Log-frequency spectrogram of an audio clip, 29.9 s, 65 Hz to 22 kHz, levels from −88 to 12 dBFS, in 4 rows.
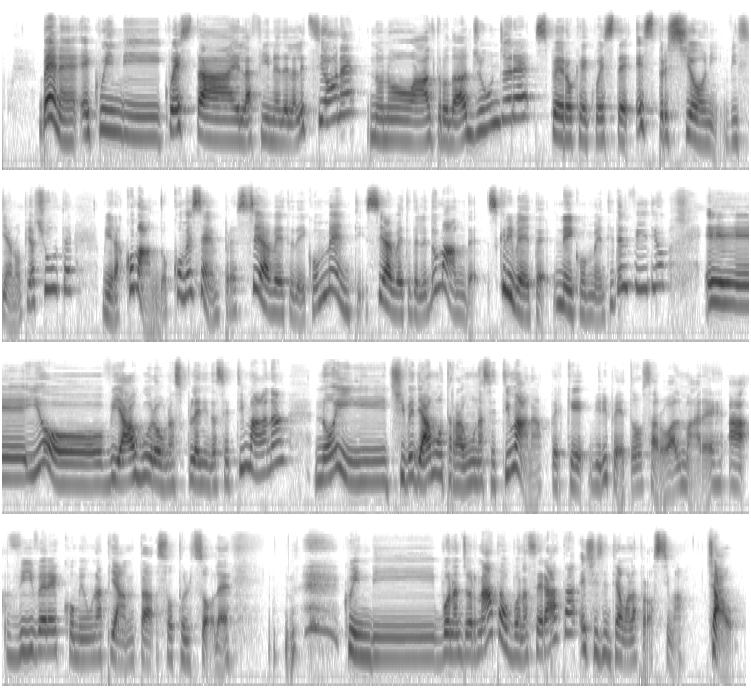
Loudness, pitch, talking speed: -25 LUFS, 225 Hz, 155 wpm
